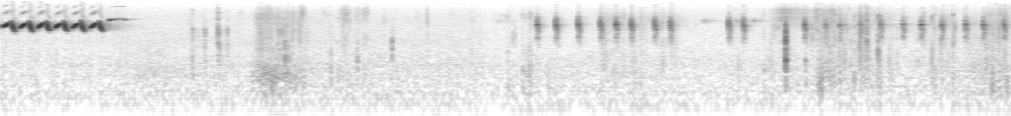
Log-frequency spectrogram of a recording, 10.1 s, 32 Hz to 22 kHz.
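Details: Eurasian wren in Zamudio's San Miguel de Daño district, 4 December 2019, opening with a second of shrill, fast-repeated trilled notes, followed by scattered dry ticking clicks at irregular intervals.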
